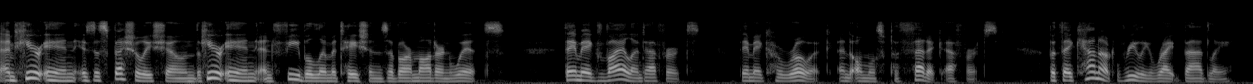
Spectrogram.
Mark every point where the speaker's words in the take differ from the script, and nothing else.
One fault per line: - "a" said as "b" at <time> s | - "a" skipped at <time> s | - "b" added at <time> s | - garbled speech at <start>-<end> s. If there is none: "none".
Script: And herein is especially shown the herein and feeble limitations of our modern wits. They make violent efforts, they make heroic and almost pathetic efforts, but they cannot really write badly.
none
